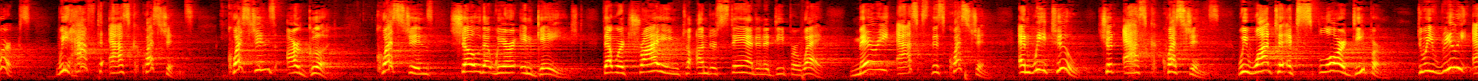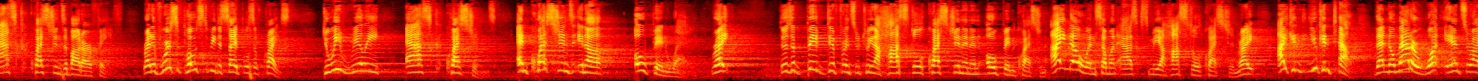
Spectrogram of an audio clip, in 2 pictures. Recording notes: St Francis Catholic parish homily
